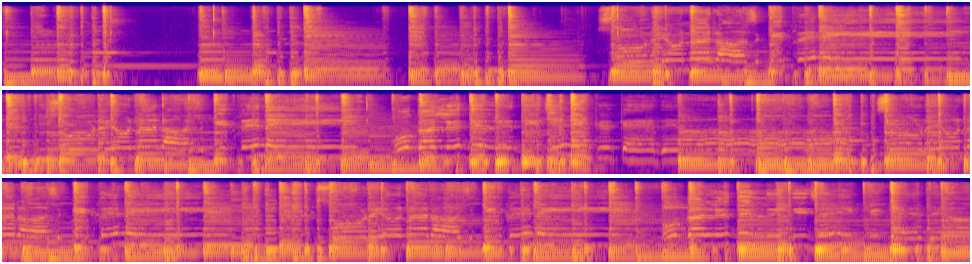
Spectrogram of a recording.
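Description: Acoustic guitar playing chords. For the first six seconds or so a single chord is struck about every two seconds and left to ring out. After that the guitar settles into steady strumming under a man singing a melody.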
